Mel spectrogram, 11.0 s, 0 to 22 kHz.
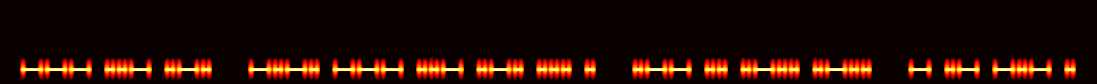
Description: Morse code, heard as a keyed tone, about 20 wpm, 700 Hz. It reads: OUR COURSE WILL TAKE
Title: Sentences from Top 1000 Words - Review Part 6 - 20wpm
